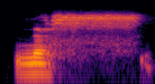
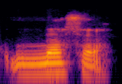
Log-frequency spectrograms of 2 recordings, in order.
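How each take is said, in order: First: The s sound is held without an added vowel. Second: The s sound is bounced with an added vowel. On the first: The speaker calls it right. "So we say nas" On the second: The speaker calls it wrong. "we don't bounce sin"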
